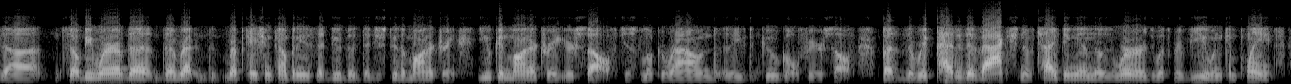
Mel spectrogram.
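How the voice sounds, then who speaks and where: Male business owner, mid-pitched, hesitant talker; dull, lo-fi recording. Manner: hesitant, many fillers and restarts. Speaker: reputation management company founder. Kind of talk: interview answers. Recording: dull lo-fi audio.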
